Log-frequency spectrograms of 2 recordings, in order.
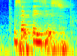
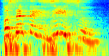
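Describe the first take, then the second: First: The voice sounds indifferent and flat. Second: The voice sounds happy and cheerful. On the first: "Se eu falar indiferente" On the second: "se eu falar alegre"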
